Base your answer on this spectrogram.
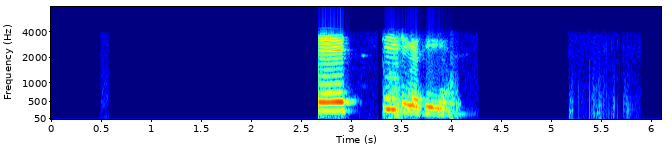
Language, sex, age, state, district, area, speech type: Dogri, female, 30-45, Jammu and Kashmir, Udhampur, rural, conversation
